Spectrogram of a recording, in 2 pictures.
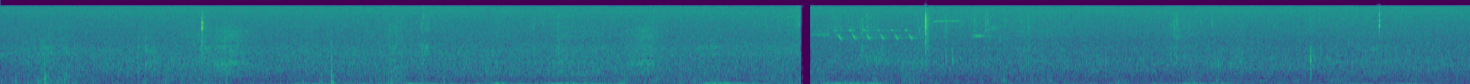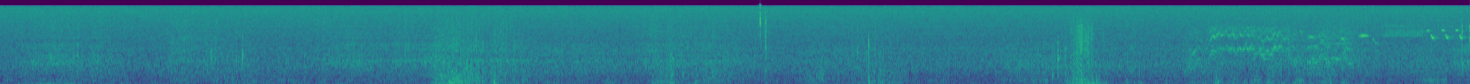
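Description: Outdoor stream-bank ambience: wind buffeting the microphone in low gusts, with rustling and two soft knocks in the second half.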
